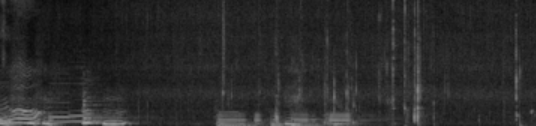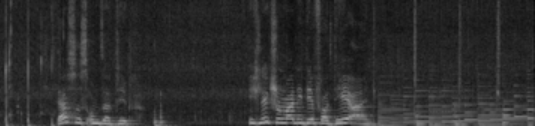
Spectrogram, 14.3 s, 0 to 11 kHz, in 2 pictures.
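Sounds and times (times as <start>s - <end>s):
person humming: 0.1s - 1.9s, 2.9s - 4.8s
breaded cutlets sizzling in a frying pan: 2.1s - 14.2s
speech: 7.9s - 9.1s, 10.5s - 12.4s.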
